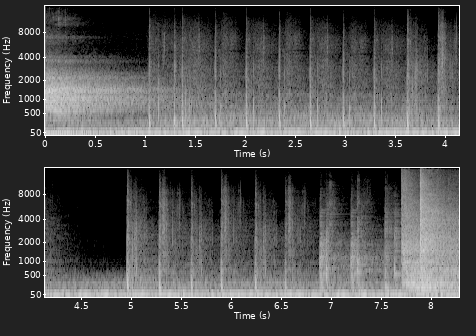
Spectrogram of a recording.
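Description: Footsteps tread on a hard floor at a steady pace.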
